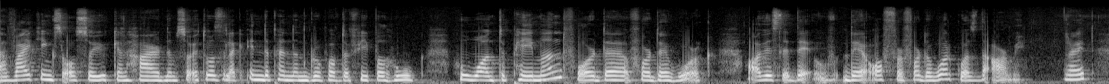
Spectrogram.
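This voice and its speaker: With a non-native accent, a woman speaks at medium pitch with fairly even intonation and very even loudness over noticeable background noise. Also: moderate pace. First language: not English. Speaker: history youtuber. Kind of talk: educational monologue. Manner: halting.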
